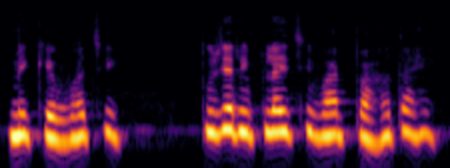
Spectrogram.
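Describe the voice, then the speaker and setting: Lively young woman in a family story, high and mellow, as the narrator voices her. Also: a little fast.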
